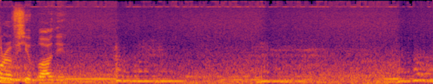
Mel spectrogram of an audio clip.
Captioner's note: breathing sound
